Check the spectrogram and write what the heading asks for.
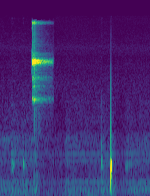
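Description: A short, high computer alert chime that fades quickly, the error sound that goes with an SAP GUI error message. A single mouse click follows about a second later.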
